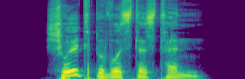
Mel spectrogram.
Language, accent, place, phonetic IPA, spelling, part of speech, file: German, Germany, Berlin, [ˈʃʊltbəˌvʊstəstn̩], schuldbewusstesten, adjective, De-schuldbewusstesten.ogg
- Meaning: 1. superlative degree of schuldbewusst 2. inflection of schuldbewusst: strong genitive masculine/neuter singular superlative degree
